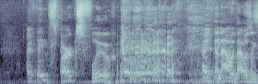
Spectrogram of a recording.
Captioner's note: men laughing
